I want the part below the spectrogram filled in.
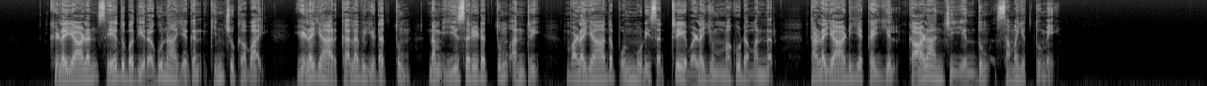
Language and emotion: Tamil, neutral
